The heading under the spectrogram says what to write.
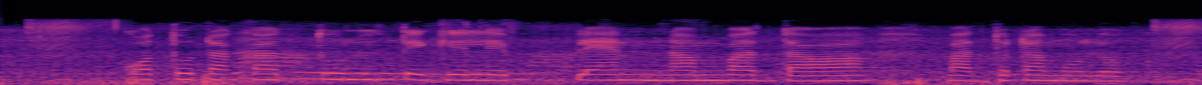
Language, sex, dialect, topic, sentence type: Bengali, female, Northern/Varendri, banking, question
